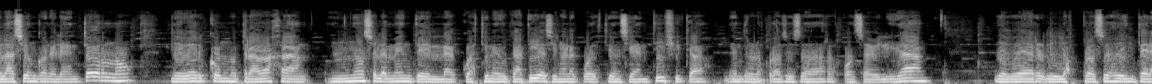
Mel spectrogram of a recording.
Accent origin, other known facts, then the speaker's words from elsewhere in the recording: Córdoba, Argentina; now in Europe; aunque yo soy argentino, como se escucha un poquito el acento, soy cordobés, pero ya hace muchos años que estoy en Europa trabajando en estas temáticas.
